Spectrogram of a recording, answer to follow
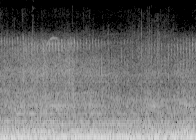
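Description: Car driving along a dirt road, heard from inside the cabin: a steady low rumble of engine and tyres with road noise.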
